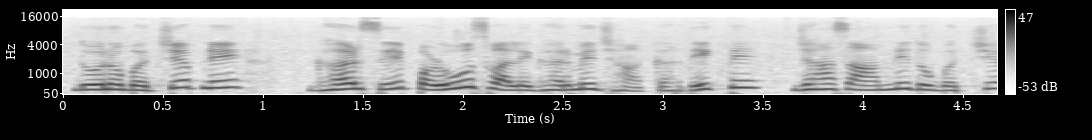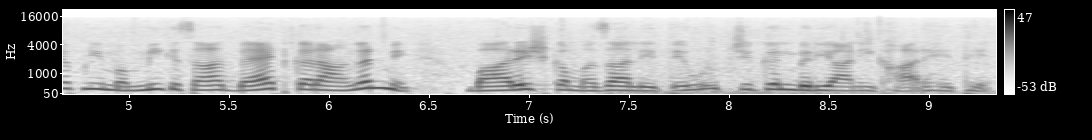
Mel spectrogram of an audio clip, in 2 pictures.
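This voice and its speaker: A woman narrating a cartoon story in a plain, steady way. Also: mid-range voice, moderate pace.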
